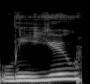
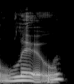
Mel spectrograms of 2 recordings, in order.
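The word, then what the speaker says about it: Liu: before she retired and now it's pronounced Alyssa Lou interesting the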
